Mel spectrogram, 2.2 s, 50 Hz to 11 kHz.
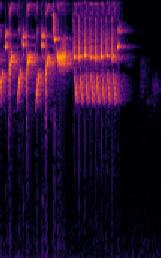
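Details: European goldfinch of the Balkan subspecies Carduelis carduelis balcanica, competition recording for the 2022 World Championship in Goldfinch Song; a rapid, liquid twittering phrase of high tinkling notes runs about 1.7 seconds, then stops into silence.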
